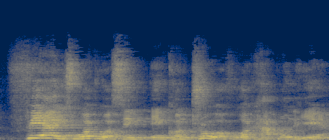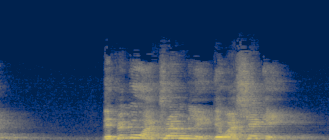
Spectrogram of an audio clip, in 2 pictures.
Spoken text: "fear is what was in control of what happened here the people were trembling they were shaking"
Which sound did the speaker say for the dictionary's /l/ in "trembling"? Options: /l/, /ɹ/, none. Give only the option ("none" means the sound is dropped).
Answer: /l/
